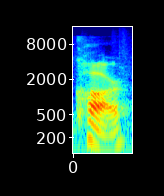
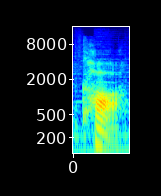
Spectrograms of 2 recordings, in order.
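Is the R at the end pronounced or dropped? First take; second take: pronounced; dropped. First: The final R sound is clearly pronounced. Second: The R is dropped, ending on an open ah. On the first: "like we would in America" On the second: "you'd say ka"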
